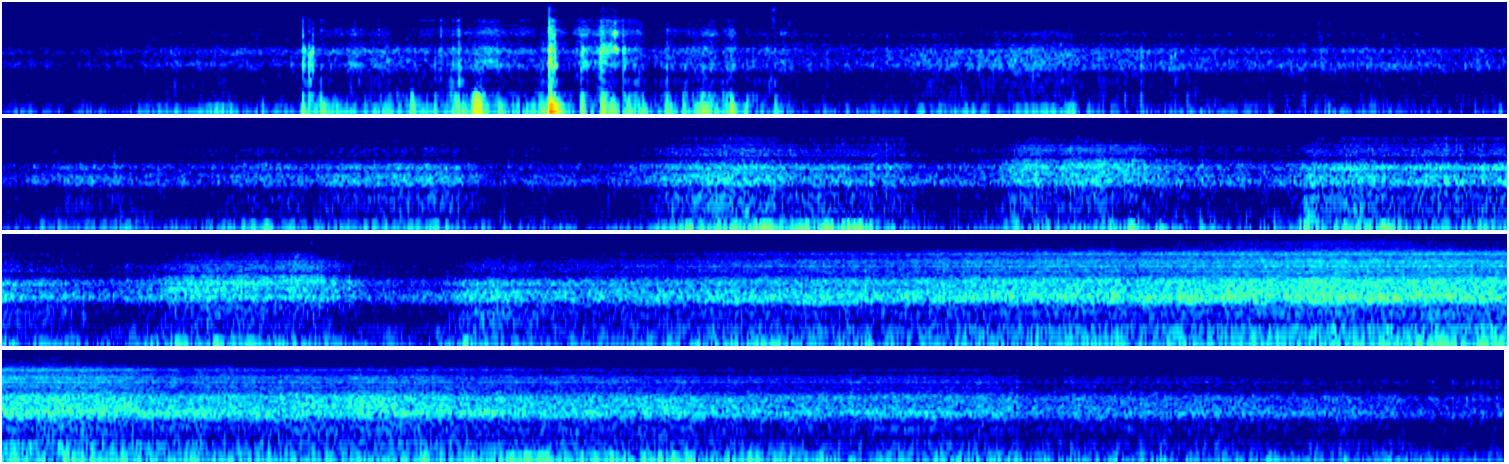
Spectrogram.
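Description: Snowboard sliding over snow, its hiss swelling through the second half, with wind rumbling on a helmet-mounted camera's microphone. A few sharp knocks about three seconds in.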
